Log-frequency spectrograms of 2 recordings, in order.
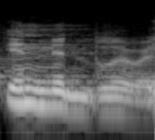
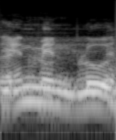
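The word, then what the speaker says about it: YInMn: Now it's pronounced Inmin blue. – It's Inmin blue, that's why.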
